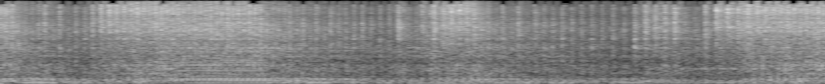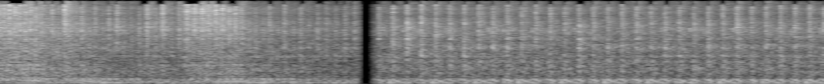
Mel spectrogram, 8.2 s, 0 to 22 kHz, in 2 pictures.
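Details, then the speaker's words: MX-1 racing mower engine with new fuel system, before valve adjustment: uneven, stumbling beat that surges and dips after a long hard start. Owner suspects the valves need adjusting. "It runs quite well, I think it, but you could see how long it took me to start it, and that's why I'm quite certain that I need to adjust the valves."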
